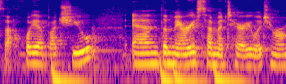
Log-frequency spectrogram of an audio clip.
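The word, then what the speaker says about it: Hoia Baciu: count dracula hoya bachu forest that's how you pronounce that hoya bachu and the mary cemetery which in romanian is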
